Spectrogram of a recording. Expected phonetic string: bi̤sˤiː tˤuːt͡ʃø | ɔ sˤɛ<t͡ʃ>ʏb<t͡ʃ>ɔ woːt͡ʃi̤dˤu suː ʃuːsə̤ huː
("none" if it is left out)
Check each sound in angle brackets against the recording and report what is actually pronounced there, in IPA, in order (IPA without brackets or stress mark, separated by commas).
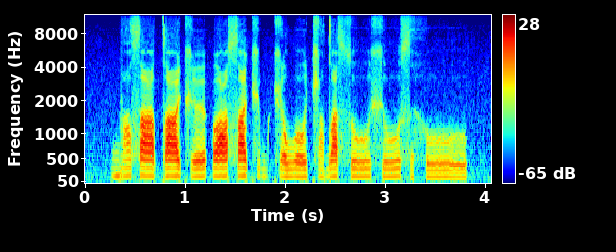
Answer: t͡ʃ, t͡ʃ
